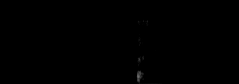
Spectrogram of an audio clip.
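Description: Near silence, broken once about one and a half seconds in by a brief, sharp breath from a man exercising, as he comes up out of a squat.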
